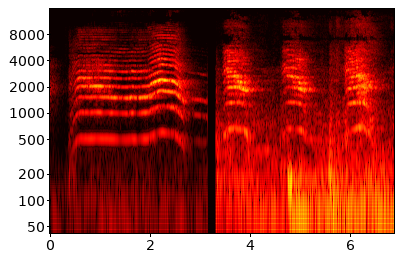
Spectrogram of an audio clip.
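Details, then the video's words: Domestic cat calling: one long, steady meow that bends upward at the end, then after a brief gap three shorter, harsher meows about a second apart over low background rumble. "Sounds that attract cats - Meow to make cats come to you"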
